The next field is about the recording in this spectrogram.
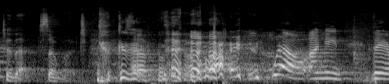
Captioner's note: both laughing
